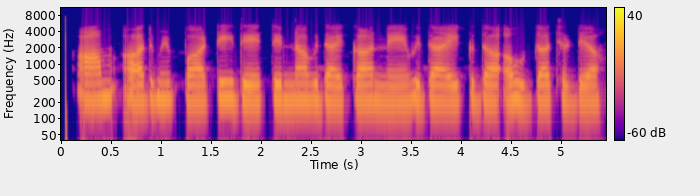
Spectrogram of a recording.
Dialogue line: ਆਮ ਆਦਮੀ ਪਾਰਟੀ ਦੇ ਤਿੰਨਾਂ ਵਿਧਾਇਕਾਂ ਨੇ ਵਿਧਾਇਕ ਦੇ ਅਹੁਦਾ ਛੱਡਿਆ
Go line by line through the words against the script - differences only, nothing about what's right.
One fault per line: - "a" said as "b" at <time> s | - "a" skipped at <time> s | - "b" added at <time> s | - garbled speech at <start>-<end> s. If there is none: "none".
- "ਦੇ" said as "ਦਾ" at 4.1 s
